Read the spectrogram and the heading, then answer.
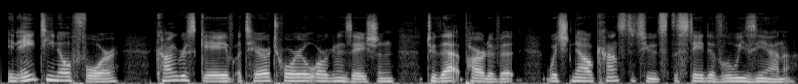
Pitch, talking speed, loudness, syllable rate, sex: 150 Hz, 160 wpm, -19 LUFS, 5.2 syllables/s, male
